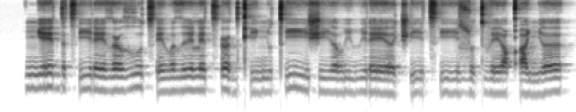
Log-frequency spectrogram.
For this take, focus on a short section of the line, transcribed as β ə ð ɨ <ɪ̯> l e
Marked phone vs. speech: correct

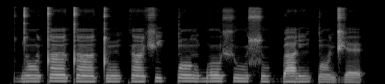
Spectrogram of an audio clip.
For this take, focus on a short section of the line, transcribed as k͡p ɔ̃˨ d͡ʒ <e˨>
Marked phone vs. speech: incorrect: ɛ˨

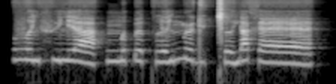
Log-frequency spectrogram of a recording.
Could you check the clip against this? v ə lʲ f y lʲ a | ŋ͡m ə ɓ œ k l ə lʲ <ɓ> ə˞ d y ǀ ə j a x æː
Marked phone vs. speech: incorrect: m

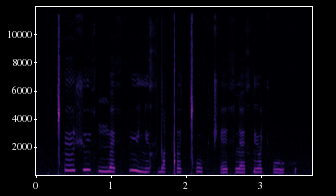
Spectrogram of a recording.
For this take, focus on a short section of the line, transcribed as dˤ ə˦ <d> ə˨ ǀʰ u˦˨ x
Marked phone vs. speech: incorrect: ǃ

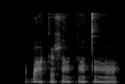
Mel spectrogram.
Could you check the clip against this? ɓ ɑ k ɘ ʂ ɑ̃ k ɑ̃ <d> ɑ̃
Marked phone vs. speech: incorrect: t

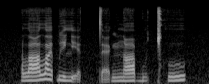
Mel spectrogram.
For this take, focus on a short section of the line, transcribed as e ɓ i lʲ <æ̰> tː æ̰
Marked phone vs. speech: correct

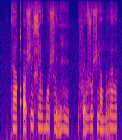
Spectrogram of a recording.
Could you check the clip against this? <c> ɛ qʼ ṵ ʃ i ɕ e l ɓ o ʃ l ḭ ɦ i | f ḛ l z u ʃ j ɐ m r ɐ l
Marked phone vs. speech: incorrect: k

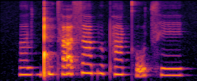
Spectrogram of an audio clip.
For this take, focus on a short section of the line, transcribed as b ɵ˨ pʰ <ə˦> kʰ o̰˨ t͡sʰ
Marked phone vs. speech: incorrect: a˦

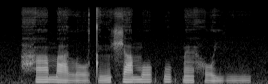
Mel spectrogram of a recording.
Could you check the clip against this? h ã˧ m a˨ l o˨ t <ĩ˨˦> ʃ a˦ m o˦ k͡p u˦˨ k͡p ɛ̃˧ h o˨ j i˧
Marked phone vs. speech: correct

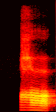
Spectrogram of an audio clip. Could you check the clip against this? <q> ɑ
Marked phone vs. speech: incorrect: ʁ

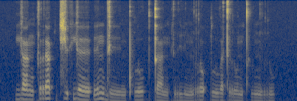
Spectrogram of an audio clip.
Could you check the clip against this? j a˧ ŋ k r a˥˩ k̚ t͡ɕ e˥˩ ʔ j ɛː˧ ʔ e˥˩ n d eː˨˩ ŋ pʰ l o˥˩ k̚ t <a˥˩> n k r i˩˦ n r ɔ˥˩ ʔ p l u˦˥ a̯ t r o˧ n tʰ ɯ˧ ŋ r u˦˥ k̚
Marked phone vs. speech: incorrect: a˨˩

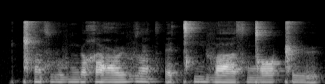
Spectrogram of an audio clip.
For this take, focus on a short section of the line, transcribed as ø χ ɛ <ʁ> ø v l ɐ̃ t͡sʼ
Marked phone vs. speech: incorrect: ʕ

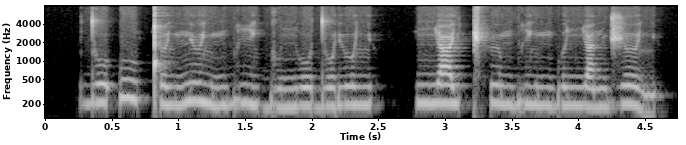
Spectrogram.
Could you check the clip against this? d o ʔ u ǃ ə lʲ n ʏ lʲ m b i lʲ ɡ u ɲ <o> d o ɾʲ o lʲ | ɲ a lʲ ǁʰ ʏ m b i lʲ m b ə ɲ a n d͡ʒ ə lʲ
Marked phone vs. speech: correct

